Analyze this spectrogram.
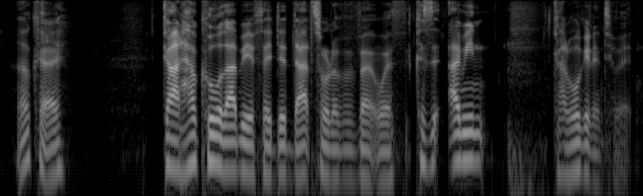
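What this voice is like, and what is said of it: Slightly weird voice from cold. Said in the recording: “battling a little bit of a throat cold right now, so my voice is a little weird, and I've been coughing a little bit”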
